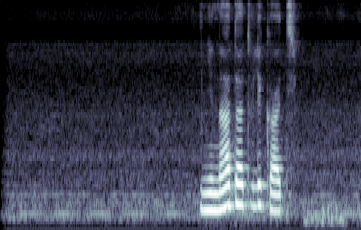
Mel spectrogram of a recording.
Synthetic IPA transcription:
nʲɪnad̪əɐt̪vlʲɪkatʲ

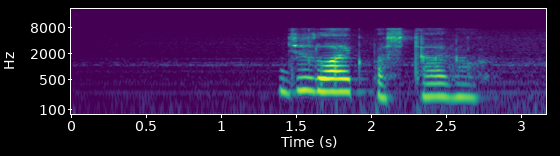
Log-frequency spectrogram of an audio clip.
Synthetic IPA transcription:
d̪ʲizlˠajkpast̪avʲɪlˠ

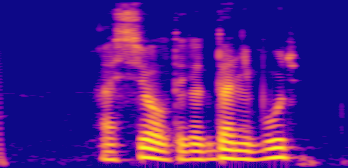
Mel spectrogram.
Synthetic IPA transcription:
asʲolˠt̪ɨkaɡd̪anʲɪbutʲ

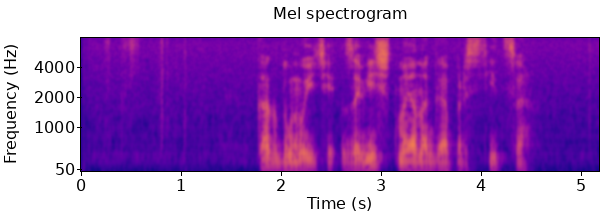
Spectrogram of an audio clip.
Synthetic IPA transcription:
kaɡd̪uməjɪtʲɪ̰zɐvʲesʲɪ̥t̪mɐjanɐɡapɾɐsʲtʲit̪sə

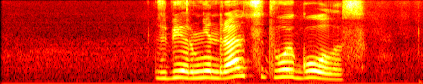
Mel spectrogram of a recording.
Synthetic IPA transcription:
zbʲermnʲenravʲɪt̪sət̪vojɡolˠəs

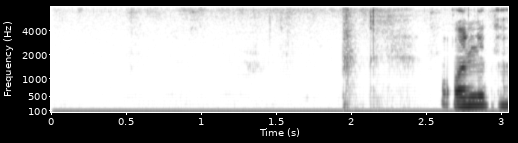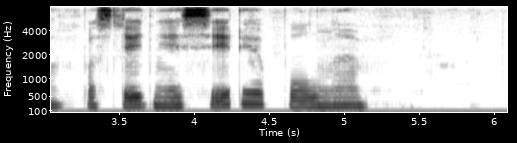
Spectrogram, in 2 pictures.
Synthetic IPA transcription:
olʲɡəpɐsʲlʲed̪ʲnʲəjəsʲeɾʲɪjəpolˠnəjə

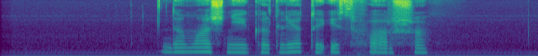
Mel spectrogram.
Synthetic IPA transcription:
d̪ɐmaʂnʲɪjəkɐt̪lʲet̪ɨʔisfarʂɐ

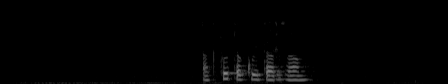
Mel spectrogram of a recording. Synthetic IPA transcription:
akt̪ʰot̪akojt̪arzan

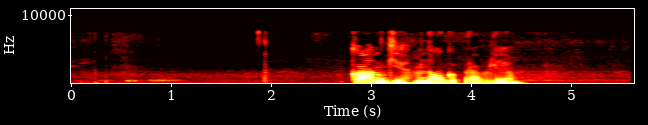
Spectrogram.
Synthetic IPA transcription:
kanɡʲɪmnoɡəpɾɐblʲem

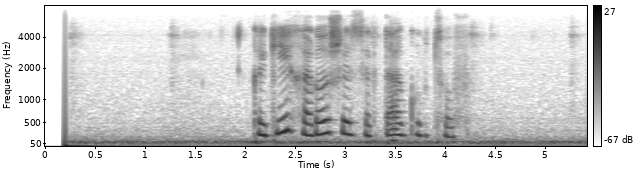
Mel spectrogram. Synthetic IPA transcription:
kʰaɡʲiχaɾoʂesɨrtʼaɡʷʊrt͡sʰof

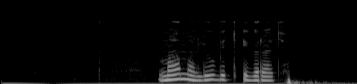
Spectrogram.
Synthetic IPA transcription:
mamɐlʲubʲɪt̪ʰiɡɾatʲ

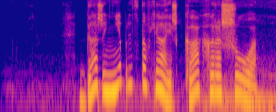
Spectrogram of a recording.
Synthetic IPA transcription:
d̪aʐɨnʲɪpɾʲɪt̪st̪ɐvlʲæjɪʂkʰakxəɾɐʂo

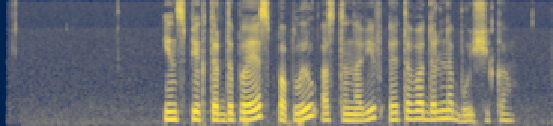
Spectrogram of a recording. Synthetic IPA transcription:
ɪnspʲe̞kt̪ərd̪əpɛɛspɐplˠɨlˠɐst̪ənɐvʲifɛt̪əvəd̪əlʲnɐbojɕːɪkə

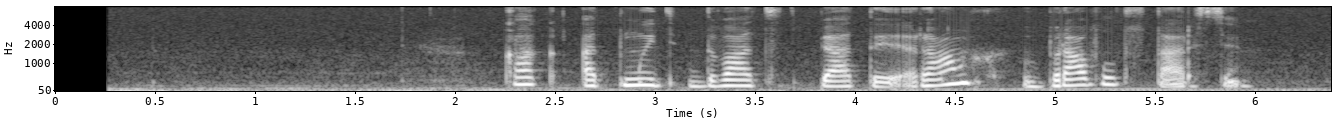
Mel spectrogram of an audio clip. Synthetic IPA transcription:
kakɐt̪mɨtʲd̪vat̪sɨ̥tʲpʲat̪ɨjramxvbɾavəlˠt̪st̪a̰rsʲɪ̰

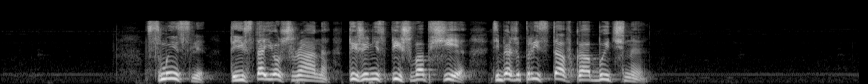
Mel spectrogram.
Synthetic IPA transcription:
fsmɨsʲlʲɪ̰t̪ɨɪfst̪ɐjo̞ʂranə̰t̪ɨʐɨnʲɪspʲiʂvɐpɕːetʲɪbʲaʐɨpɾʲɪst̪afkəɐbɨt͡ɕnəjə̰

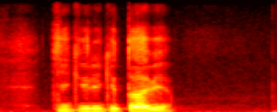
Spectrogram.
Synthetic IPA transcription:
kikiɾikit̪aːwe

